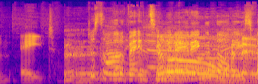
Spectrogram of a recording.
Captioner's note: everyone greeting and heckling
